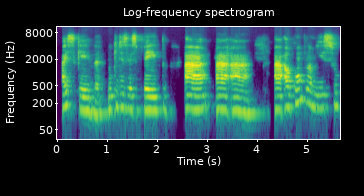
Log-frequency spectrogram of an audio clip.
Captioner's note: continues speaking in Portuguese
